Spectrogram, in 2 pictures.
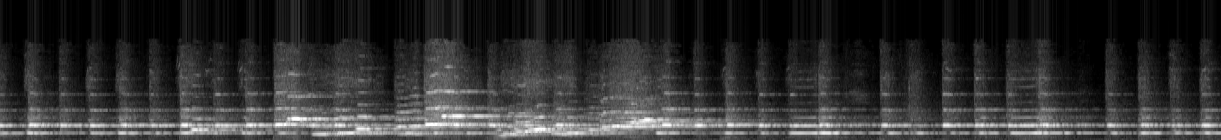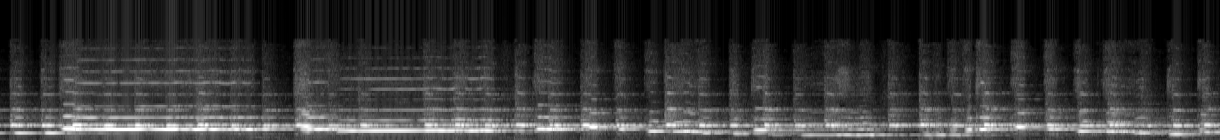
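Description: Two flutes playing a contemporary duet. One holds a long high note while the other moves in stepping lines beneath it, with quick runs in the first few seconds.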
